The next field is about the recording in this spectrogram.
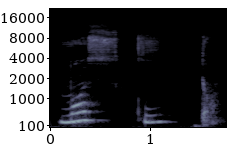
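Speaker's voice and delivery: "mosquito" very slow, mos-kee-to; pure Spanish o. Shown as a demonstration. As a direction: spell out "mosquito" syllable by syllable. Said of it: "this is the sound of it".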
